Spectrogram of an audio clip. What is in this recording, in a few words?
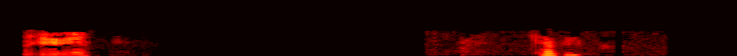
Sheriff Dispatch, scanner; Mesa County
